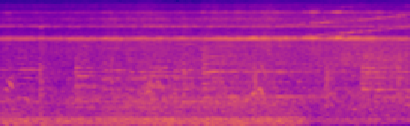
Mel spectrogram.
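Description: Jet engines whine steadily at idle nearby.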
